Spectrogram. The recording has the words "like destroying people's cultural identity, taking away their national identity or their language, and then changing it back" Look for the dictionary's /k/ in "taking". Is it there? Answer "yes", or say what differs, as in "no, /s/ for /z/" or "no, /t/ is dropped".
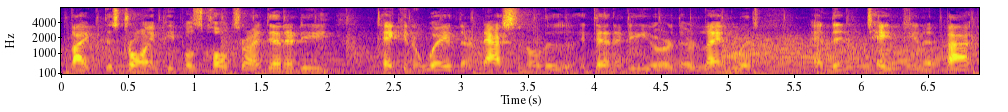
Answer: yes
